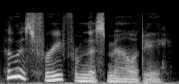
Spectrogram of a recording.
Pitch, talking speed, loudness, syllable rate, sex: 180 Hz, 200 wpm, -14 LUFS, 4.9 syllables/s, female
